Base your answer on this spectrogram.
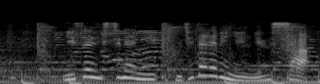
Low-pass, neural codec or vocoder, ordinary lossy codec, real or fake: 7.2 kHz; none; none; real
